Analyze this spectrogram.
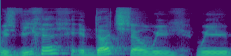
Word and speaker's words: Wieger: Uh my name is Viker in Dutch.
